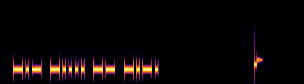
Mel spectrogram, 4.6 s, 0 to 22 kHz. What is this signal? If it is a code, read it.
Morse code, heard as a keyed tone, about 25 wpm, 700 Hz. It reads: K6MC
